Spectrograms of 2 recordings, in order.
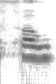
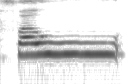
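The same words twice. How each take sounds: First: The vowel is kept short, not stretched. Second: The vowel is stretched out long. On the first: The speaker calls it right. "इसको आपने खींचना नहीं है" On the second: The speaker calls it wrong. "फऊ ऐसे नहीं करेंगे"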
